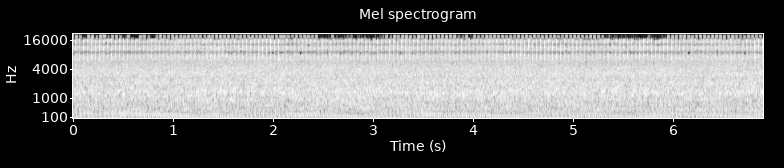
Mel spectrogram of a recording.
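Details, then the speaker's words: BlackMax/Murray mower with Briggs & Stratton 125cc OHV engine, after replacing a broken flywheel key and fitting a Craftsman blade and adapter: steady, even drone with a clean regular firing beat and no knocks or rattles; normal running. "And voila, it works. Now that I think that blade it's sharpened. It's not perfect."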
